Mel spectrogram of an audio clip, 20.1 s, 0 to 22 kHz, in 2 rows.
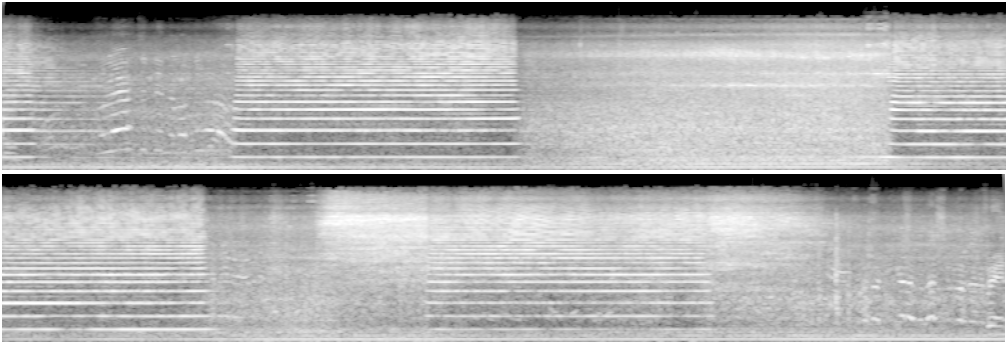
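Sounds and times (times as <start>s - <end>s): train horn blasts: 0.0s - 1.0s, 2.3s - 5.2s, 8.7s - 12.2s, 13.3s - 17.7s
train running rumble: 0.0s - 20.0s.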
